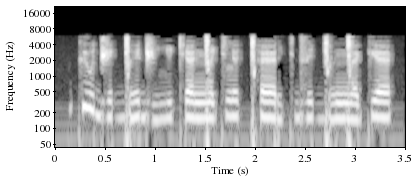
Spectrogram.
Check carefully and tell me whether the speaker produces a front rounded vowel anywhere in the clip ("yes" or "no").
no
